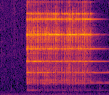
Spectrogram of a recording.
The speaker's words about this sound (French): Maître, je crois que c'est votre téléphone qui sonne.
